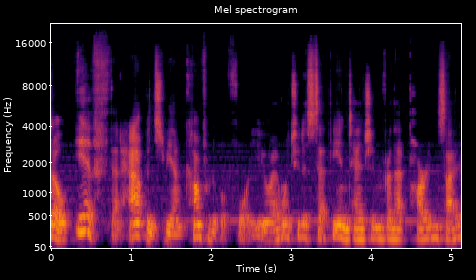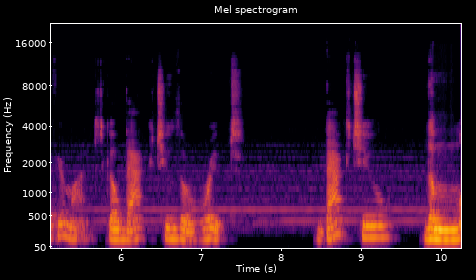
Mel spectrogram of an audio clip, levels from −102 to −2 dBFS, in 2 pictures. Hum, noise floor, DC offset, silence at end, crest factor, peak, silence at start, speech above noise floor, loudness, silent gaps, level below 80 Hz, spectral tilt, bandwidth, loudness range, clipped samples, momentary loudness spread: none; -61 dBFS; under 0.1%; 0 s; 20 dB; -12 dBFS; 0 s; 29 dB; -33 LUFS; none; -84 dBFS; -6 dB/octave; 14.5 kHz; 3 LU; under 0.1%; 12 LU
